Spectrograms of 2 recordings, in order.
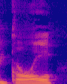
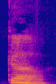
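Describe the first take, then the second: First: It has a strong American R colouring. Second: A British accent, without the R sound.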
